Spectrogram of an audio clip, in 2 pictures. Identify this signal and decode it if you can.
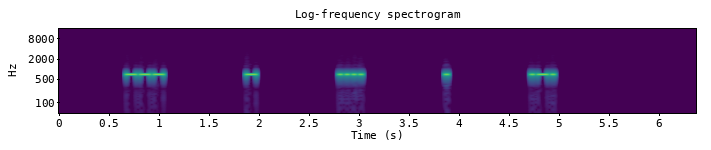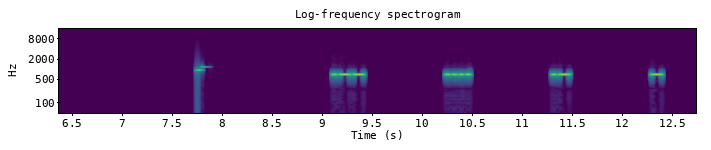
Morse code, heard as a keyed tone, about 36 wpm, spaced as for 10 wpm, 700 Hz. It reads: OTHER WHAT
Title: 8x Character Spacing - Top 100 Words - 35wpm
